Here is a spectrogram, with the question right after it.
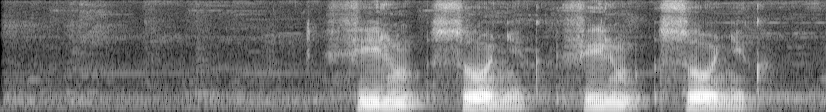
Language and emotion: Russian, neutral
